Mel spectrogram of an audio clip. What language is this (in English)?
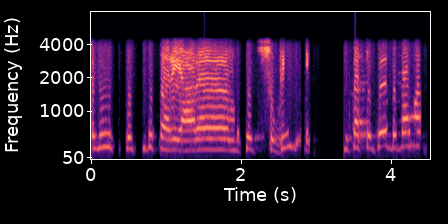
Sindhi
